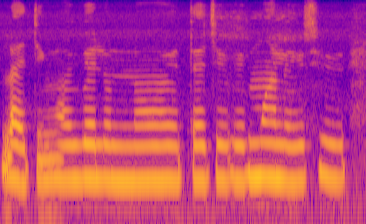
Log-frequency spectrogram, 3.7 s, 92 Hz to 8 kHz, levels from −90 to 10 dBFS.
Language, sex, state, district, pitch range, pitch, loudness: Chakma, female, Tripura, Unakoti, 220-225 Hz, 220 Hz, -13 LUFS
